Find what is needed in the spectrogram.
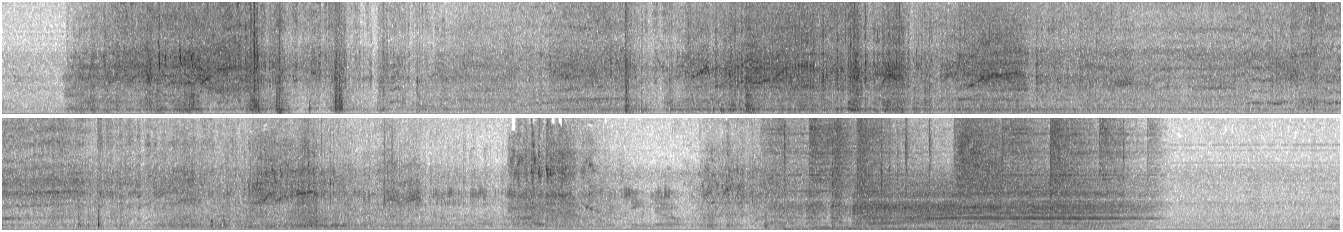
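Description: Radio-controlled monster trucks racing on a dirt track, their motors running and chassis clattering over the ramps, with several sharp knocks from landings. Near the end, a few seconds of music with a heavy low beat.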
